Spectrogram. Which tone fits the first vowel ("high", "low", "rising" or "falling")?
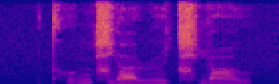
rising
